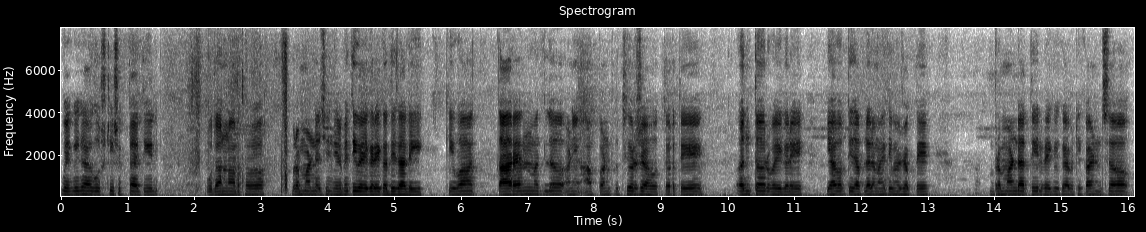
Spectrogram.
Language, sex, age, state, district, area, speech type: Marathi, male, 18-30, Maharashtra, Pune, urban, spontaneous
